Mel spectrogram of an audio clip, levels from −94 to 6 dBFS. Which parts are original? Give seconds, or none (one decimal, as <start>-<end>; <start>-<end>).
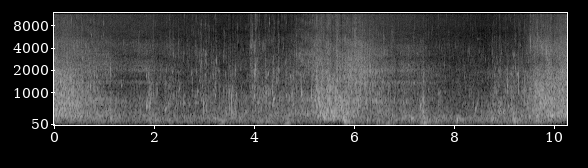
0.0-10.3

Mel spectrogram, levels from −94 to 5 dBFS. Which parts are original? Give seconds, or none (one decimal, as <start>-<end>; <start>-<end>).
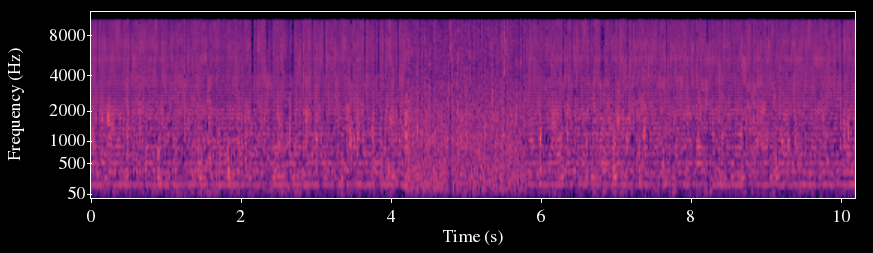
4.2-5.8

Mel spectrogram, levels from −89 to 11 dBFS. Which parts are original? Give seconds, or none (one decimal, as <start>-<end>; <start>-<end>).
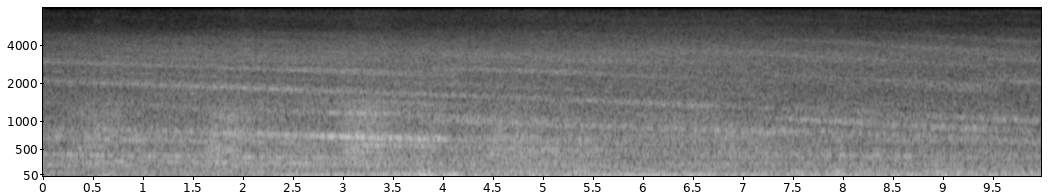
0.0-4.1; 5.9-6.4; 9.6-10.0

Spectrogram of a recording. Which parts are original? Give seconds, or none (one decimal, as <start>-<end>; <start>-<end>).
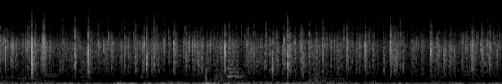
0.0-0.5; 1.2-1.8; 3.0-5.0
